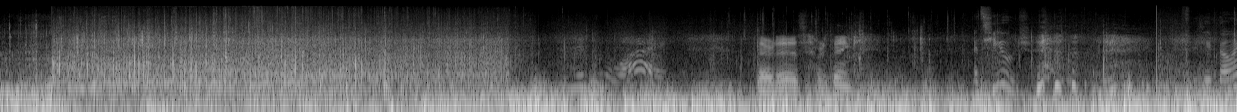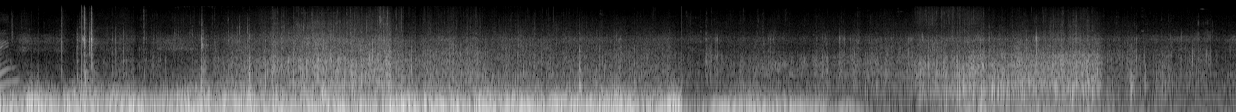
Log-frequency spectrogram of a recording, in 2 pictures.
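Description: Heavy wind buffeting and rolling rumble on a camera microphone carried on an electric fat-tyre off-road wheelchair moving over a gravel trail, with faint voices in the middle. The rumble drops away about nineteen seconds in, leaving quieter outdoor sound.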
